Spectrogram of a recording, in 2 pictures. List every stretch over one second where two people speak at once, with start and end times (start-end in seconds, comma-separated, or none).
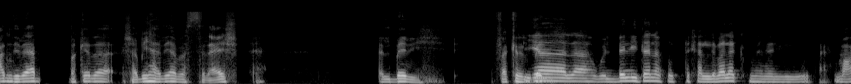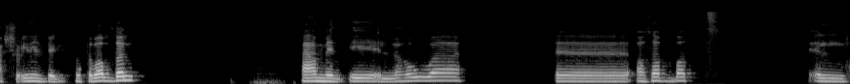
none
